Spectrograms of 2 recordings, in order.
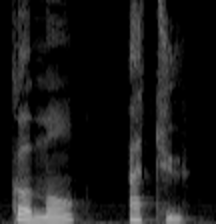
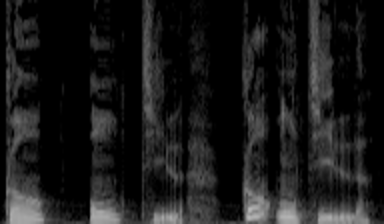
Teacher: if you start with an adverb like here, so avec un adverbe, don't make the liaison. So, you don't say comment as-tu? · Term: no liaison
